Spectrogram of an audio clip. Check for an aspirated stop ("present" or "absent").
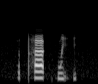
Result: present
